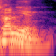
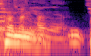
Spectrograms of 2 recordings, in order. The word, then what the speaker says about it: Tonyan: It's Tonyan. You got to pronounce it like Funyan. – So Tonyan.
